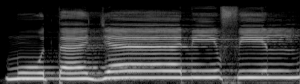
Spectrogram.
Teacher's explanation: Hukumnya adalah mad tabi'i zahiri sebab ada alif yang didahului baris fathah. Maka dibacanya panjang 2 harokat jimnya.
